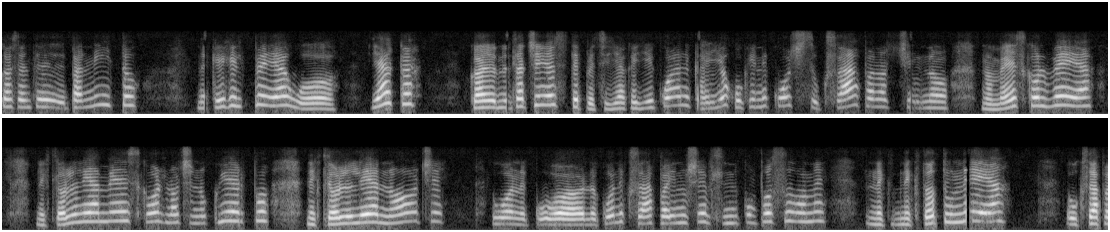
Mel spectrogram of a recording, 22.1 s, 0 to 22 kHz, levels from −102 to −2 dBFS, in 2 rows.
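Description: AMR wideband (HD Voice) codec damage runs throughout: the roughness and rasp point to one of its lowest modes, around 8.85 kbit/s, with shaped noise filling the top band. Lost AMR speech frames at 2.02–2.06, 5.03–5.08, 6.95–7.18, 9.07–9.20 and 20.69–21.02 s each leave a brief dip or warble as the decoder repeats fading settings. The last is longer, fitting two lost 20 ms frames.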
